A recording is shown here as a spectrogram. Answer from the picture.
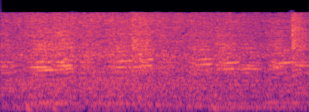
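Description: Cartoon car engine sound effect, a steady noisy running sound, over background music with a bass line.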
